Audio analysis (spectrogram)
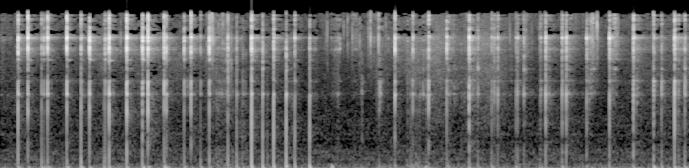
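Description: A hollow red painted aluminum water bottle, held near the mic, is tapped and scratched with fingertips and nails. A rapid, uneven run of short dry taps gives low, soft thuds with bright clicky edges, mixed with faint scratching between them. Each tap dies away almost at once, with no lasting ring.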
